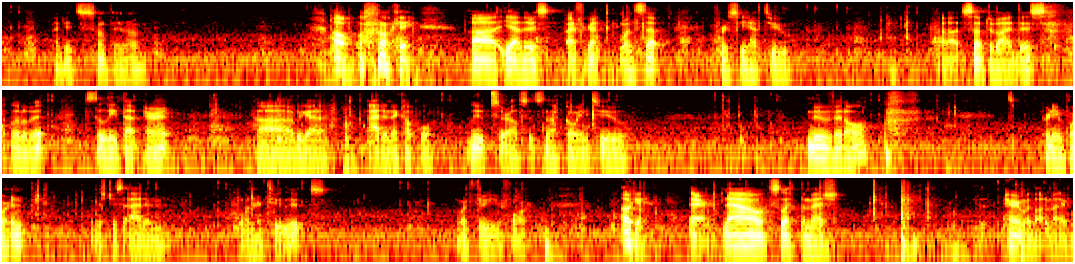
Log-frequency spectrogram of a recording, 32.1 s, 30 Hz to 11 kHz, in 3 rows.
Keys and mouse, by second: 3.2 right click, 3.4 Tab, 3.8 Tab, 5.8 Tab, 6.4 ctrl+Tab, 9.1 a, 10.9 click, 10.9 a, 11.9 click, 13.1 click, 13.7 Tab, 13.7 click, 14.1 Tab, 14.7 ctrl+r, 16.5 ctrl+r, 18.3 ctrl+r, 22.5 ctrl+r, 24.0 ctrl+r, 27.2 middle click, 27.8 Tab, 29.4 right click, 30.6 ctrl+p.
